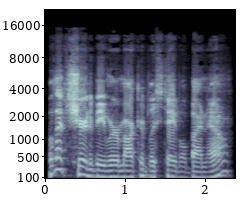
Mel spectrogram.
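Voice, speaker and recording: A man's voice: fairly low pitch, sing-song, a little fast, sharp tone. A man playing a tabletop roleplaying game, talking casually in character.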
